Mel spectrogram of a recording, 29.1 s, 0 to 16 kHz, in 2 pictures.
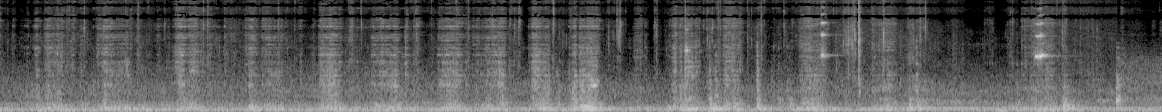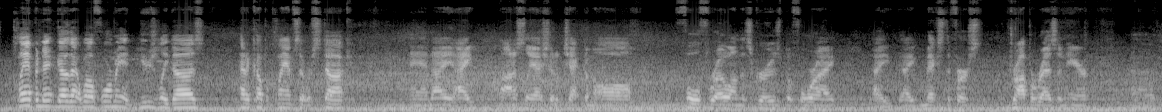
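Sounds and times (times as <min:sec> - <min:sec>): metal scraping and knocking: 0:00.0 - 0:14.2.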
